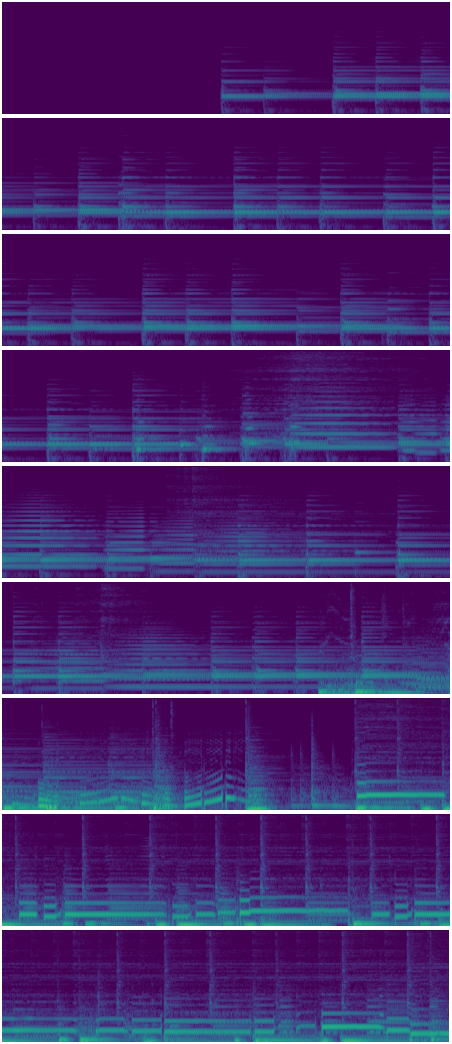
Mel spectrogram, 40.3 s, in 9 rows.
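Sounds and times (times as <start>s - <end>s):
bossa nova music: 15.0s - 21.4s, 22.6s - 24.8s, 25.5s - 40.3s.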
